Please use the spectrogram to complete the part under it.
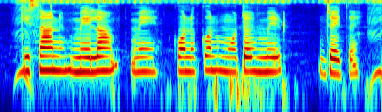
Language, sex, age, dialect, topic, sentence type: Magahi, female, 46-50, Central/Standard, agriculture, question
